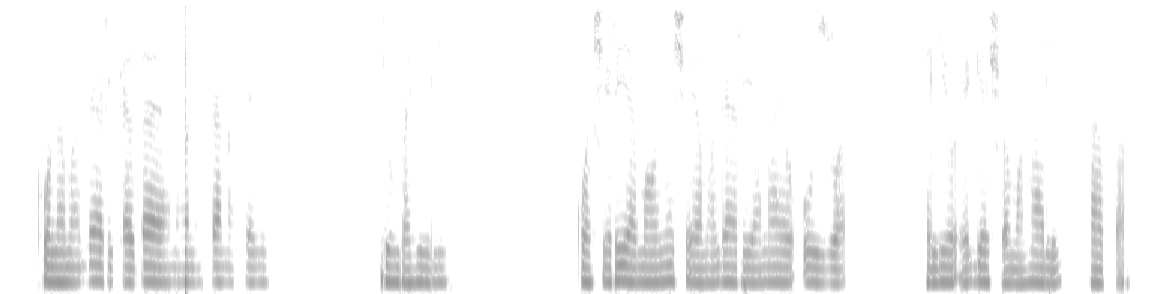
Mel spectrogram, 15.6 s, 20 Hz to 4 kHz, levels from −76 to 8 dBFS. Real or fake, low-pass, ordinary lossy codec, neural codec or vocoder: real; 3.6 kHz; Opus, 24 kbps; none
